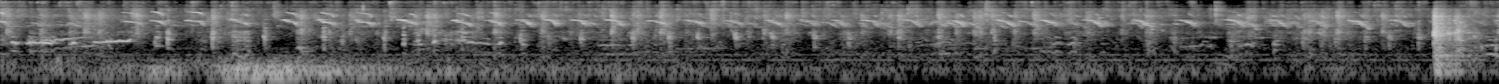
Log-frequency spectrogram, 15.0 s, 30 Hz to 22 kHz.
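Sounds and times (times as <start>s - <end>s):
chickens clucking: 0.0s - 14.9s
chicks peeping: 0.0s - 14.9s
steady low rumble: 1.2s - 6.2s.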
